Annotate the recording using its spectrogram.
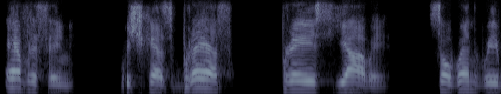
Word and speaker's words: Yahweh: And so, and it's to pronounce it, it's Yahweh.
